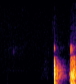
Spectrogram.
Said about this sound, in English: So yeah, cheers everyone. I'm, I'm gonna have a sip of my beer now.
